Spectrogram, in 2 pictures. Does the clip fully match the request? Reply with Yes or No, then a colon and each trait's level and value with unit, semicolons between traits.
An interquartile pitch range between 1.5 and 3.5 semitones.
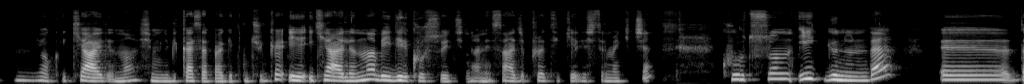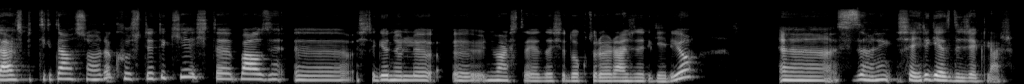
No: average, 5.0 semitones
